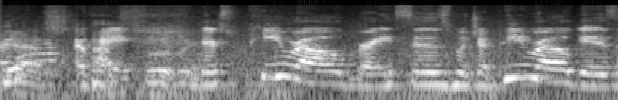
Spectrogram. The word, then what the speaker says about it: pirogue: There's pirogue races, which a pirogue is a boat.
